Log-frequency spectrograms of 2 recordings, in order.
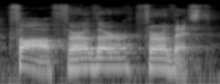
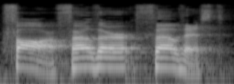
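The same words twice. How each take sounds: The two takes are said the same way.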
